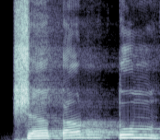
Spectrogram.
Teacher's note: fathah kita baca tafkim syakartum mim sukun bertemu W Har syafawi mim sukun dibaca jelas tanpa mendengung · ro sukun yang sebelumnya fathah kita baca tafkim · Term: idhar safawi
